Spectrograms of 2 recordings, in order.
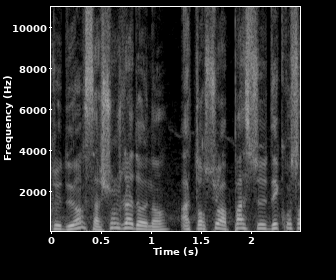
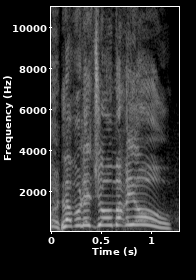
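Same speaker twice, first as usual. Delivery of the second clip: higher, shouted chance on goal; commentator's sudden shout; excited call; 11 semitones higher than usual. Acted. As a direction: yell the volley as it happens.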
